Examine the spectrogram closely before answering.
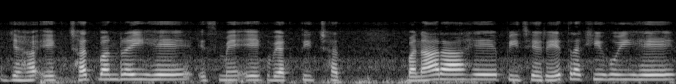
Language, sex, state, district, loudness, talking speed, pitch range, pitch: Hindi, female, Chhattisgarh, Raigarh, -18 LUFS, 150 wpm, 200-230 Hz, 220 Hz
